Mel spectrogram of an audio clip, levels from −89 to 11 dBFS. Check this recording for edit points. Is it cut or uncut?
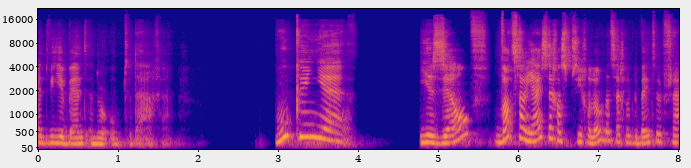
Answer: uncut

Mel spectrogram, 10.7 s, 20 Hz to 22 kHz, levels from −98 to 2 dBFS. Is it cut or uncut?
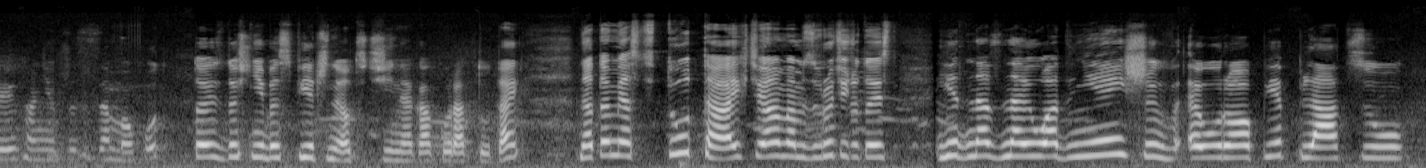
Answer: cut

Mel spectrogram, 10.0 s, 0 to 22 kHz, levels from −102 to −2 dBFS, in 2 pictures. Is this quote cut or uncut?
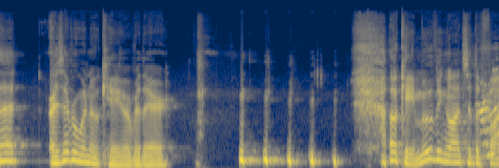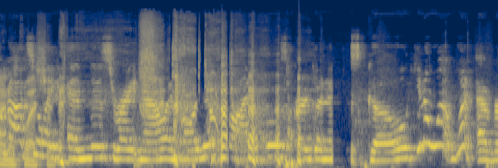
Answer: uncut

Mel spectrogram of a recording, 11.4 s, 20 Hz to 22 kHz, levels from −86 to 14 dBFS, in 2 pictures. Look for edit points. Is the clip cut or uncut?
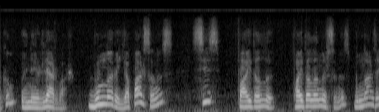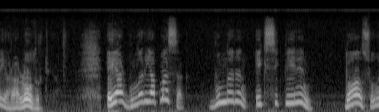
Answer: cut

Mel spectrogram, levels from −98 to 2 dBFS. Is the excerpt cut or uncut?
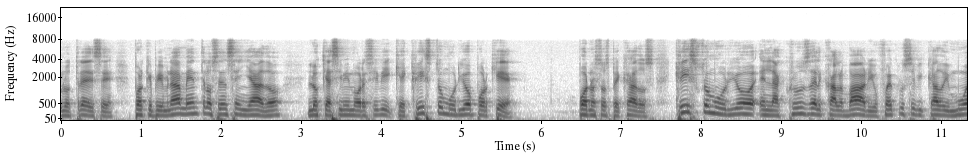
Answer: uncut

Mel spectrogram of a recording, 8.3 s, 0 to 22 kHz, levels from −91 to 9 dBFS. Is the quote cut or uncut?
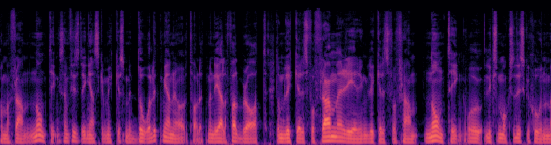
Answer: cut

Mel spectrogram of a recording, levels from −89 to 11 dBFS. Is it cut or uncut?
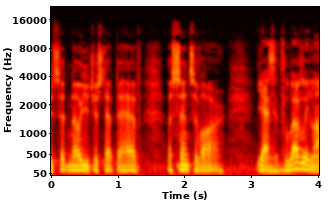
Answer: cut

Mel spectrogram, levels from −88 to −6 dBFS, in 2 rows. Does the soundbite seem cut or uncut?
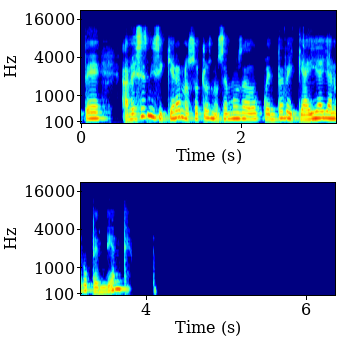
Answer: uncut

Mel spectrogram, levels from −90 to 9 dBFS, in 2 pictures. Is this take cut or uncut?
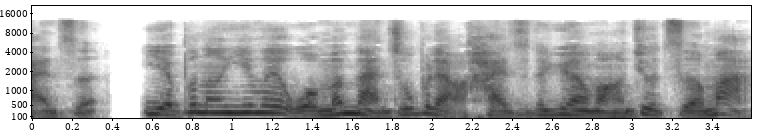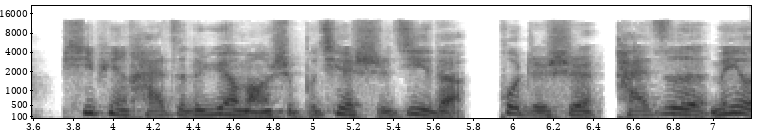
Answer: cut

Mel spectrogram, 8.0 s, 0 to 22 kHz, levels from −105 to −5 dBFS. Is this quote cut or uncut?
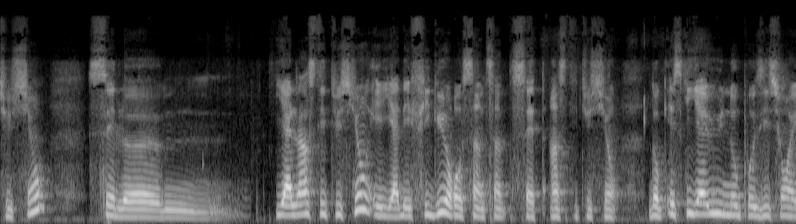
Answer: uncut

